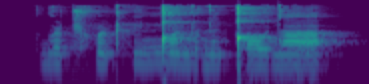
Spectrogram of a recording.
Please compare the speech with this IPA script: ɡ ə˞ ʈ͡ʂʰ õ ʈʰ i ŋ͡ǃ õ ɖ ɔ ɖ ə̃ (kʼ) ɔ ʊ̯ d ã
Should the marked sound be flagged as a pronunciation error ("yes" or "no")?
yes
